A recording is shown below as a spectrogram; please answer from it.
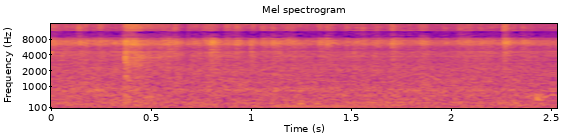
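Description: Domestic pigeons cooing softly amid steady background noise, a few faint low coos and rustles over a continuous hiss, no clear wingbeats standing out.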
